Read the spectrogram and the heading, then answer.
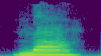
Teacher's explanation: La, middle level tone.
